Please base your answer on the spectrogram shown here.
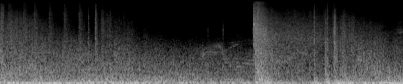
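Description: Artillery fire in the game Total Conflict: Resistance, with dense rumbling booms and a sharp loud blast partway through over steady battle noise.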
